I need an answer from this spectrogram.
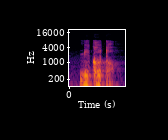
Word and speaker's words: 美琴: はどうかなそれで何て読むな美しい命って書いてみこと美琴って読むんだ彦た素敵な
